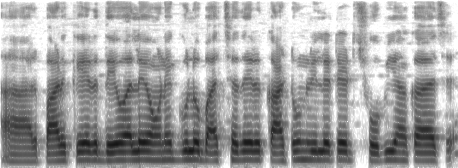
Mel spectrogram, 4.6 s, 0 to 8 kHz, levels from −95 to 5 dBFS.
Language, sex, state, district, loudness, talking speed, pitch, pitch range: Bengali, male, West Bengal, Kolkata, -14 LUFS, 145 wpm, 150 Hz, 140-155 Hz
